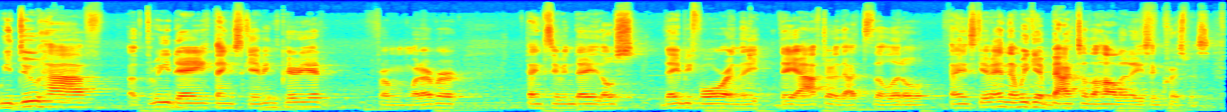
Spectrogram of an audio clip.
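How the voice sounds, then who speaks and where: Speaking at a moderate pace in a fairly low voice, a twenty-something man from Puerto Rico, a native Spanish speaker, warmly introduces himself on his new vlog channel, growing more excited as he goes. A little hiss or hum sits under the echoey, reverberant room sound.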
